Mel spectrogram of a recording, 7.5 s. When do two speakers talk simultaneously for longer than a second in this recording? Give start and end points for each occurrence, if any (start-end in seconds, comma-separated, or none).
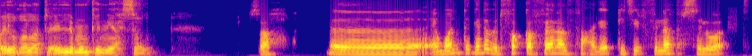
none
